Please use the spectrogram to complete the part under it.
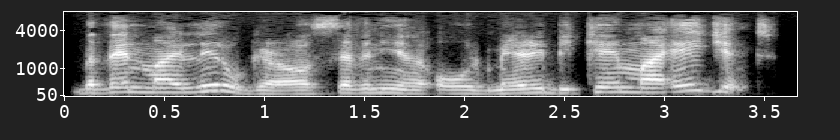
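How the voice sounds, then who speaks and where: A man's voice: a little high, moderate pace, muffled recording. A middle-aged man from Kenya, an actor, telling stories in an interview and acting out the voices of people he quotes. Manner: animated storyteller who acts out quoted voices. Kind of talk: storytelling in a live interview.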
